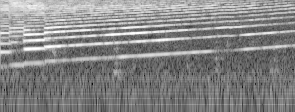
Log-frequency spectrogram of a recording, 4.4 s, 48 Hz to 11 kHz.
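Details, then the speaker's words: Large homemade coil on a Metglas rod core, first power-up: with the capacitor drained to about 23 volts and drawing 630 milliamps, a clear tone sweeps steadily upward in pitch as the coil charges its capacitor. "It's pulling 630 milliamps. So, we'll just I'll just leave it up hooked up. It's not too much. And here the coil filling up its"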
